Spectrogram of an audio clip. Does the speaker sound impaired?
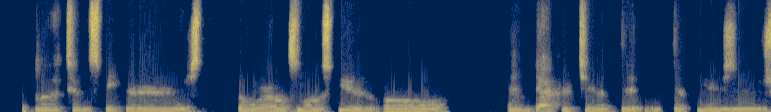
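Yes: ALS; cramping, spasticity, fasciculations from about 5 years ago, onset age 53, throat worst, legs minimally affected; slurred speech, lost deep resonating radio voice, throat badly affected.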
